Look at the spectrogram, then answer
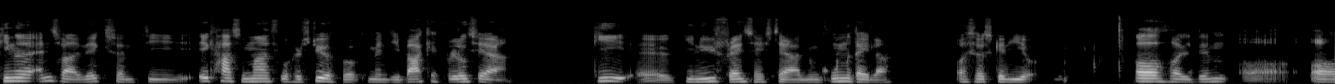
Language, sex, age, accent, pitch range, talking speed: Danish, male, 20-39, native, 115-135 Hz, 175 wpm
